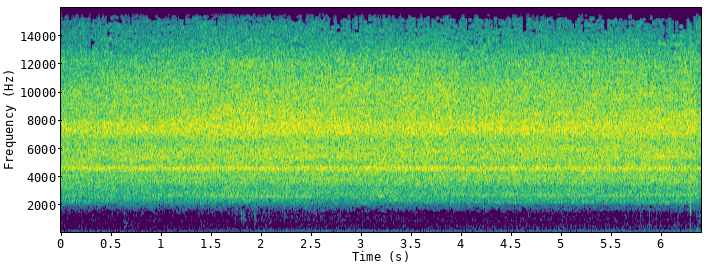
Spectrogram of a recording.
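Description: Steady high-pitched outdoor background hiss with a faint low hum, unchanging throughout.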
